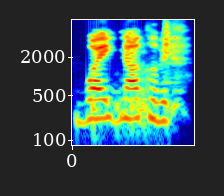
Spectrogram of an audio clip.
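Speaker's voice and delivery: ordinary talk, nothing marked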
